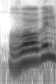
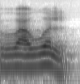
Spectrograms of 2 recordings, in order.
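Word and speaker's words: vowel: और लोग इसको वोवेल पढ़ते हैं। लेकिन सही प्रोनाउंसिएशन होता है वोवेल। ठीक है ना? स्वर जिसको हम लोग हिंदी में कहते हैं।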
